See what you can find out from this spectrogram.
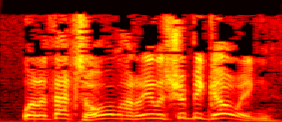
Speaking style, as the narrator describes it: said Cutwell loudly

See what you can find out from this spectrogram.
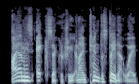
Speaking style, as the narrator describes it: she said, firmly

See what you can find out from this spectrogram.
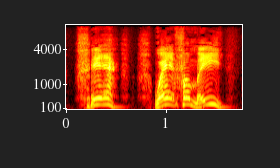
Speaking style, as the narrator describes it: barked Gaspode

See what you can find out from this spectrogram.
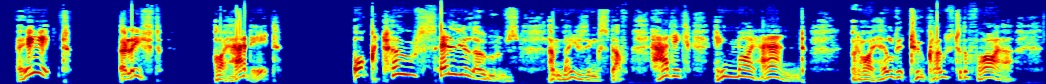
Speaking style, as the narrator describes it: said the figure in the perplexed tones of the nearly concussed

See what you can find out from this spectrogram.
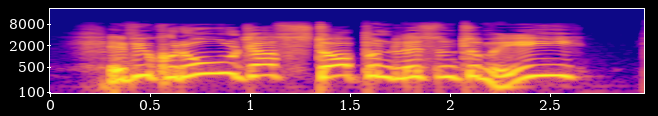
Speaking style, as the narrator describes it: bellowed

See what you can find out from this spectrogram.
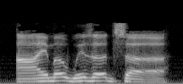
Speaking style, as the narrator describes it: Death sneered

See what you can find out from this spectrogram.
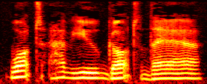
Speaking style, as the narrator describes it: said Susan wearily

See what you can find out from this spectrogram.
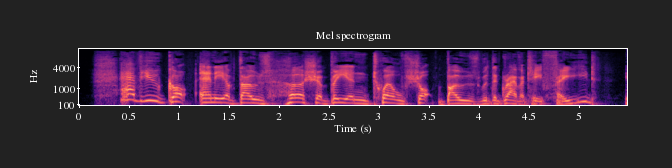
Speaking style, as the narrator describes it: snapped

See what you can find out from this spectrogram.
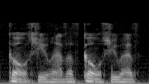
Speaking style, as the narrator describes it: mumbled Cutwell

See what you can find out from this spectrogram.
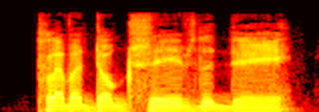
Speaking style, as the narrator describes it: he muttered

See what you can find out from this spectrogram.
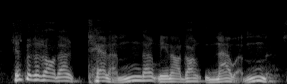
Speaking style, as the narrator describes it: said Granny haughtily

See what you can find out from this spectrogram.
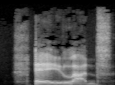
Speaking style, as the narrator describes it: he slurred

